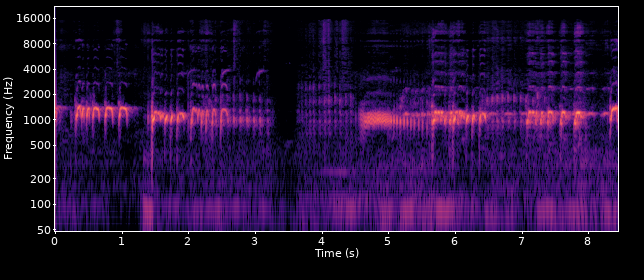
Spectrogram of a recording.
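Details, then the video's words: Local zebra dove singing actively, giving soft, rolling trilled coos in bursts of about a second, with a brief pause midway, then longer purring trill phrases running on steadily to the end. "Perkutut Lokal Gacor"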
